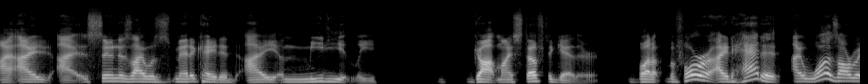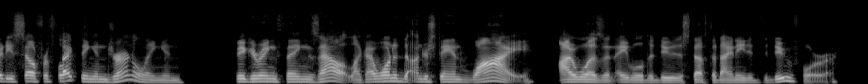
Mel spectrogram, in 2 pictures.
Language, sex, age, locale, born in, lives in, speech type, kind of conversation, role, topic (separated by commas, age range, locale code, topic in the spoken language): English, male, 30-34, en-US, United States, United States, conversation, unstructured, none, Is it okay to persuade someone for their own good?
